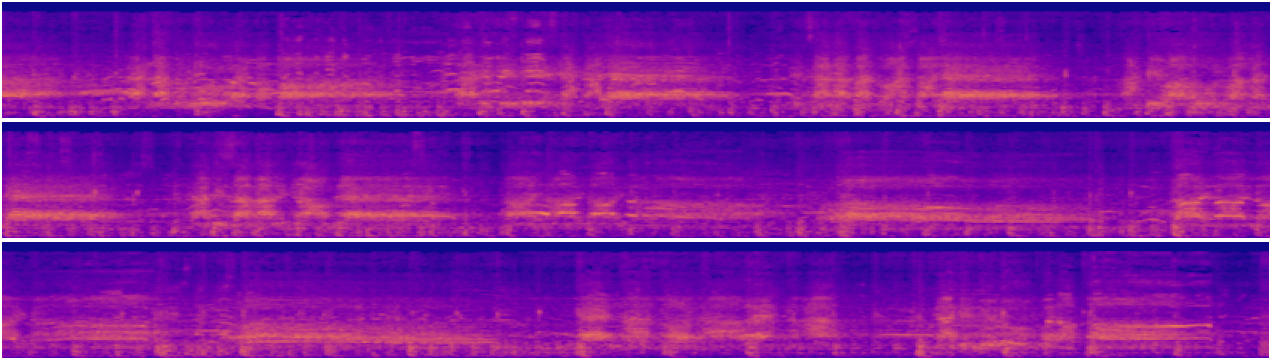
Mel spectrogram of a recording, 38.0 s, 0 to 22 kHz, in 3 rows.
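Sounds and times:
crowd chanting in unison: 0.0 - 38.0
crowd noise: 0.0 - 38.0.

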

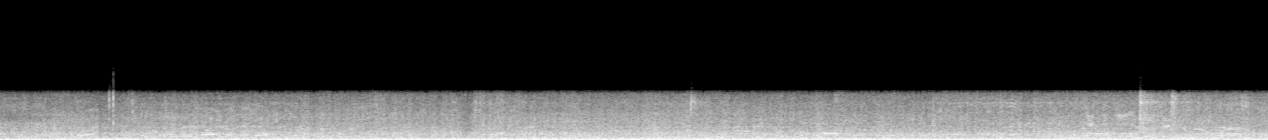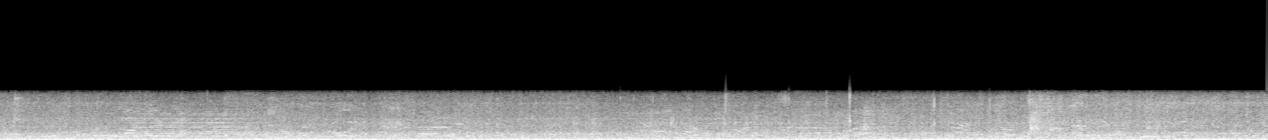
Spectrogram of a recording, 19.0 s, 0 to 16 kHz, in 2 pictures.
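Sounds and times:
low rumble and hum: 0.0 - 19.0
people talking: 0.0 - 19.0.

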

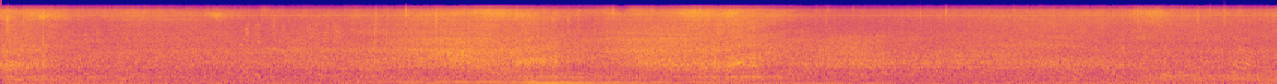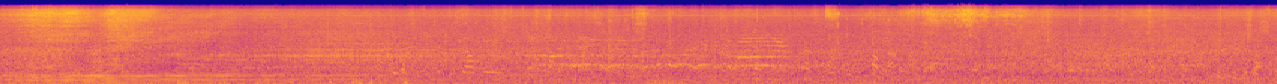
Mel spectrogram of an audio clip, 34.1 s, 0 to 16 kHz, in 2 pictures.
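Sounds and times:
vehicles passing on street: 0.0 - 34.0.

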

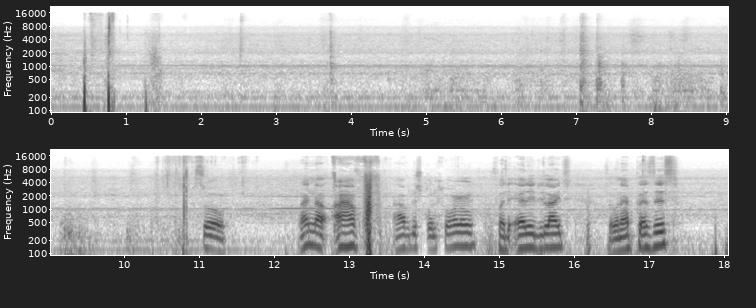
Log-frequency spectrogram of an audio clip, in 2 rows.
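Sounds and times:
thin steady hum: 0.0 - 18.0.

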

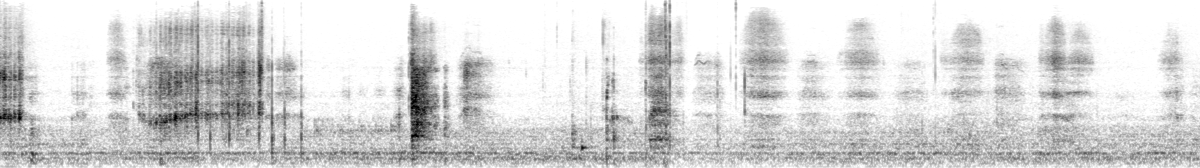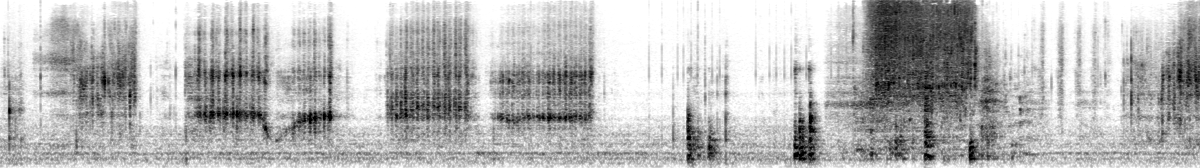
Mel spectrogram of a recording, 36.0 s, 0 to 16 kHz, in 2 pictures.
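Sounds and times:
toothbrush scrubbing teeth: 0.0 - 0.4, 2.0 - 4.0, 19.0 - 20.2, 20.8 - 27.0, 33.5 - 36.0.

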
